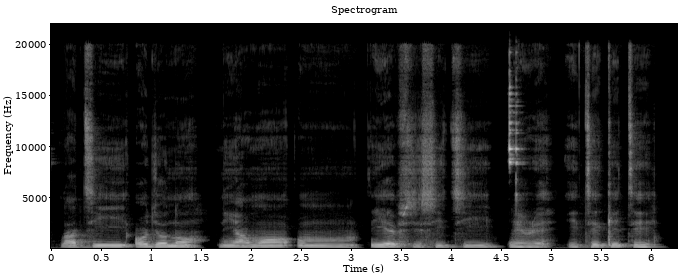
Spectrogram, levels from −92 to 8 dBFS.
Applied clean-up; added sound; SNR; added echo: neural mask model Resemble Enhance denoiser.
